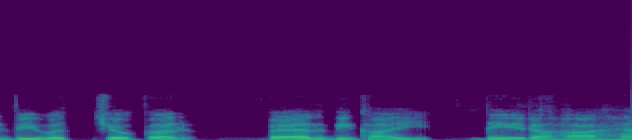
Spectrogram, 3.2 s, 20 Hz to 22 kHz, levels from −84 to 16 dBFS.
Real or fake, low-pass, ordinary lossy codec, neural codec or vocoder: fake; 7.2 kHz; none; codec, 44.1 kHz, 2.6 kbps, SNAC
